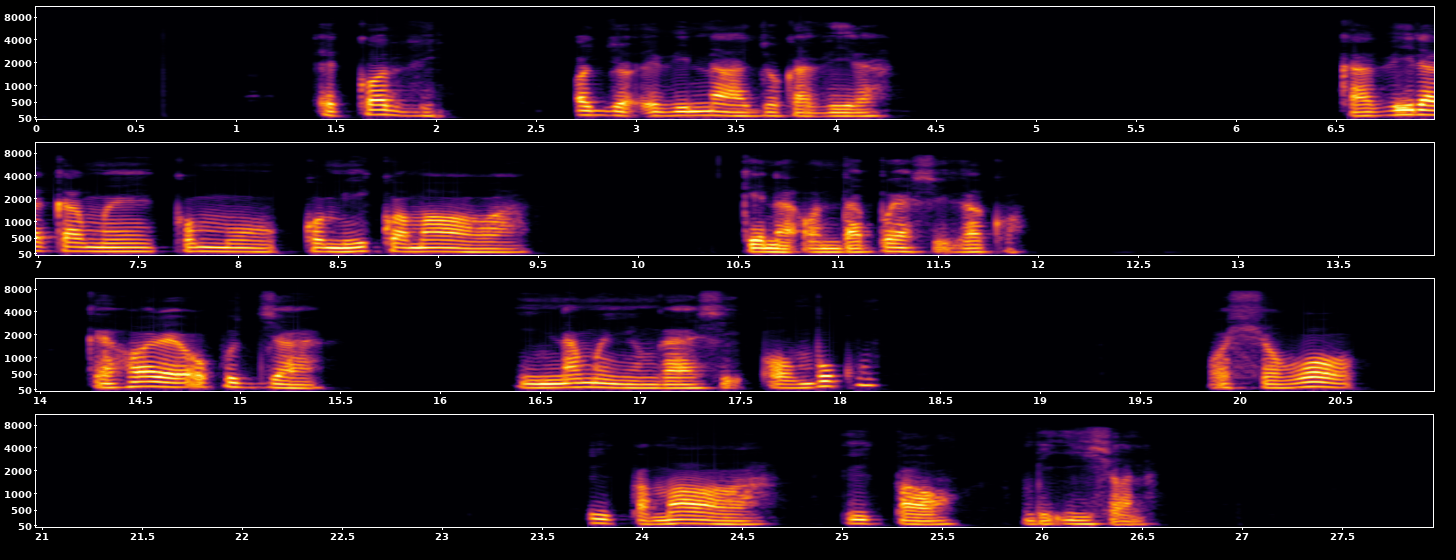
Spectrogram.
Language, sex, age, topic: Oshiwambo, male, 25-35, agriculture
